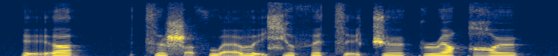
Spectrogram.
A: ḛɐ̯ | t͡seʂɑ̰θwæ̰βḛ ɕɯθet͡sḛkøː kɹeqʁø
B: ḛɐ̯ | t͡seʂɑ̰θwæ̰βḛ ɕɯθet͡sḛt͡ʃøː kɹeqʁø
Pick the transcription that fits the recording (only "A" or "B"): B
